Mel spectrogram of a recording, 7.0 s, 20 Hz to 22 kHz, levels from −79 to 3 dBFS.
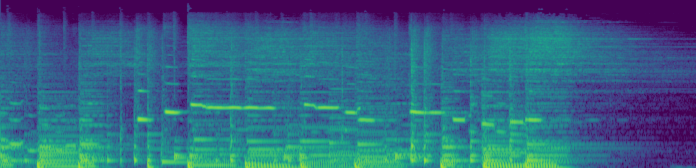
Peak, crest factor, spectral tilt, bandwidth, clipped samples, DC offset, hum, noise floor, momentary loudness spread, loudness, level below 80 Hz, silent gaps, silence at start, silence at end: -2 dBFS; 14 dB; -4.5 dB/octave; 16.5 kHz; under 0.1%; under 0.1%; none; -42 dBFS; 9 LU; -15 LUFS; -22 dBFS; none; 0 s; 0.55 s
